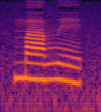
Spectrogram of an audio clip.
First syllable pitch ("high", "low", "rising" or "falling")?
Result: low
